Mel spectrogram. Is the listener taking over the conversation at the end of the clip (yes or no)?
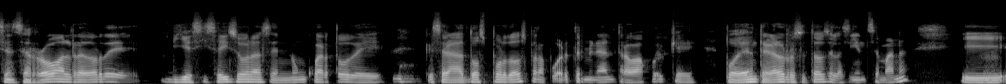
no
